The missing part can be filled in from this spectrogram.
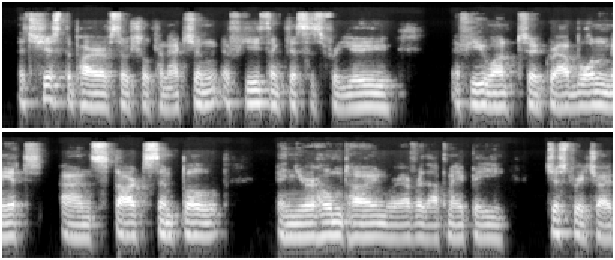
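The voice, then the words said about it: Irish accent. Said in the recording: “if you can understand the Irish accent”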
